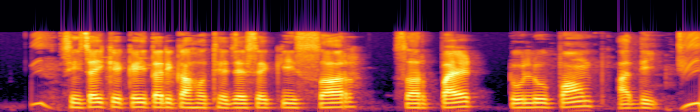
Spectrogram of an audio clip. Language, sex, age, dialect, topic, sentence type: Chhattisgarhi, male, 18-24, Northern/Bhandar, agriculture, question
